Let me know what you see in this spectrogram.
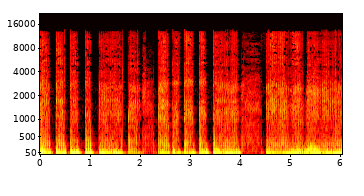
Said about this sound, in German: Das hat den gleichen Effekt, ist aber noch ein bisschen lustiger vielleicht. Das Lippenflattern.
